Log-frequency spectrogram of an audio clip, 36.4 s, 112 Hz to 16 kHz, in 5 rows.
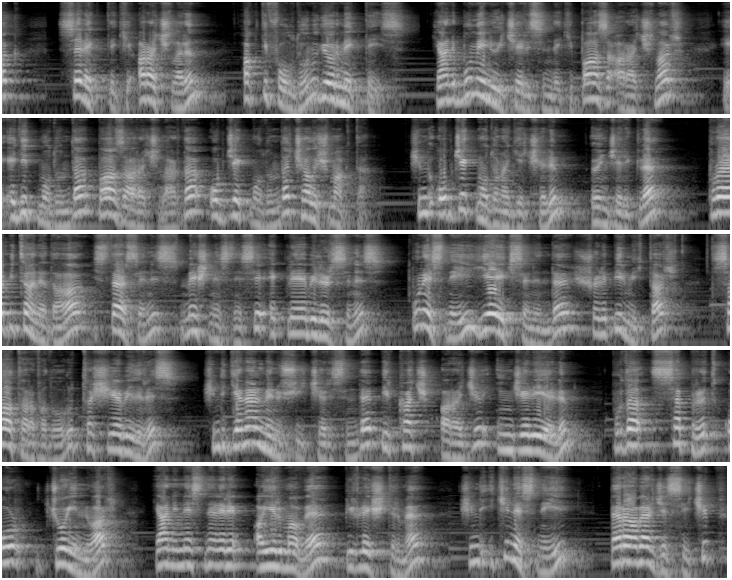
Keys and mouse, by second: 13.7 Tab, 17.4 shift+a, 19.6 g, 21.7 middle click.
